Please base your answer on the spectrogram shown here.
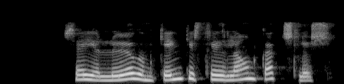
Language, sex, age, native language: Icelandic, female, 40-49, Icelandic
